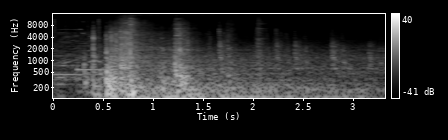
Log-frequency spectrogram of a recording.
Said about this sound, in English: Arriving at the room, Toho opens the door, ushers Turco in. Then he goes in and closes the door.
